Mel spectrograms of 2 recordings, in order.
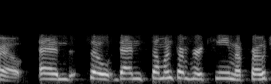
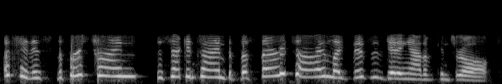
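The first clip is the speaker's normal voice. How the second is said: higher, mock-exasperated family voice; 6 semitones higher than usual. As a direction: imitate fed-up relatives, pitched up. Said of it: "everyone in my family and friends is like".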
